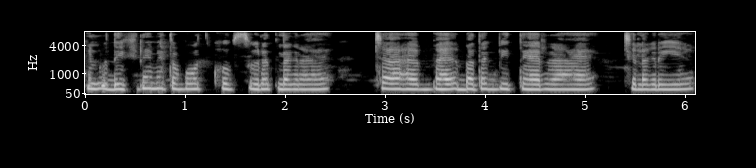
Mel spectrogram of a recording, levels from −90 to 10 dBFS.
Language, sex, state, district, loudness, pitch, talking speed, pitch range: Hindi, female, Bihar, Kishanganj, -17 LUFS, 245 Hz, 205 wpm, 235-255 Hz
